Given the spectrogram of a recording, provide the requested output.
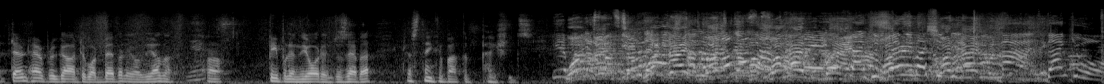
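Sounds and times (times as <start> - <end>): overlapping voices: 5.6 - 11.0.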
